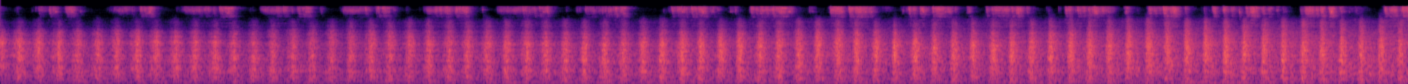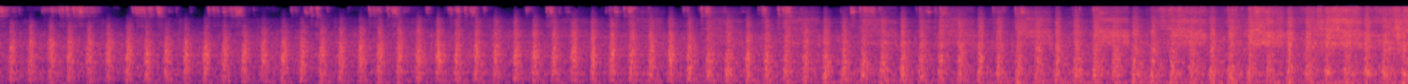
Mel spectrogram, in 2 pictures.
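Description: South African Railways Class GMAM Garratt steam locomotive working hard. Its exhaust beats come in a rapid, even chuffing with a steady hiss, growing louder as the train approaches.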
